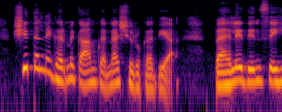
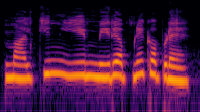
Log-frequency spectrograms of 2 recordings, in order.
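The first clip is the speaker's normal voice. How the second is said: higher-pitched, plaintive servant voice; meek protest; 5 semitones higher than usual. Acted. Maid telling mistress the clothes are hers, meek. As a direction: object timidly.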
